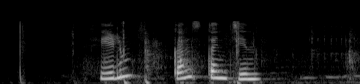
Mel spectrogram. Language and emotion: Russian, neutral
